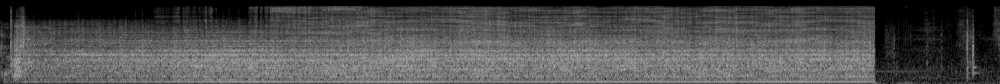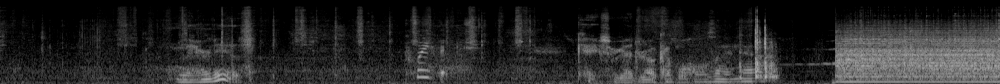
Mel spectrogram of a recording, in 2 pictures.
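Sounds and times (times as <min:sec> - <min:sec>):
drill press motor hum: 0:00.0 - 0:08.8, 0:18.4 - 0:20.0
sanding drum scraping metal: 0:00.9 - 0:08.8.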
